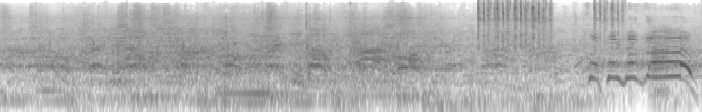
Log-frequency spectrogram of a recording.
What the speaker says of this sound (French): À chaque rassemblement, la foule est en surchauffe.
